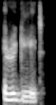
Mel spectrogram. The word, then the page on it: irrigate: Indian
